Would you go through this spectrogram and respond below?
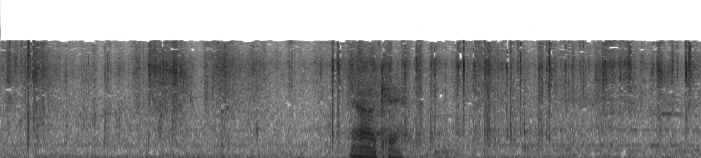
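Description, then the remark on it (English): Pages of a new Bible are turned, rustling and fluttering in a series of soft, papery crinkles, with a brief murmur partway through. “All right, turning the page.”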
